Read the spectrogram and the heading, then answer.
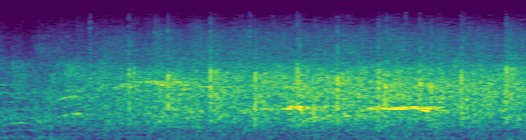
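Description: A crowd claps steadily, a dense wash of many hands from a large group, sustained at moderate loudness throughout with no voices standing out.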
